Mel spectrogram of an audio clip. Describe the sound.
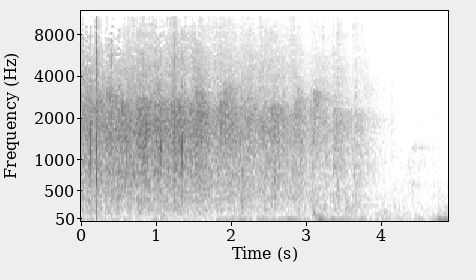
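An audience applauds to welcome George and the other panelists to the platform: dense, steady clapping that tapers off toward the end.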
